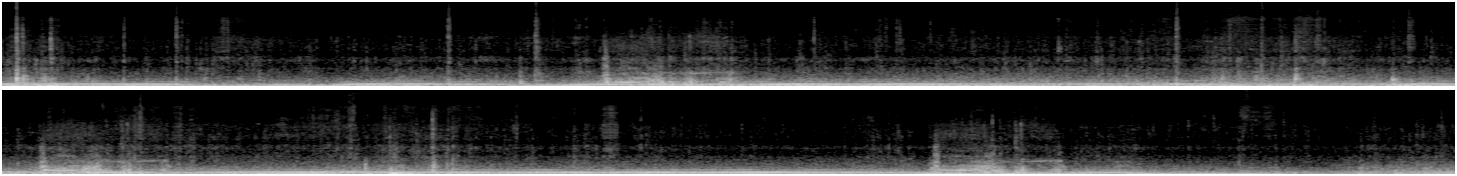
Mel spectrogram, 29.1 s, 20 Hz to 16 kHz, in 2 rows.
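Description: Toyota FJ Cruiser's 4.0-litre V6 engine running at low revs while driving off-road, its note rising and falling as the throttle changes. A few brief knocks and rattles sound over it.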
